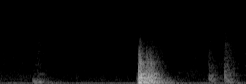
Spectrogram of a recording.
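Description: A faint knock a little under half a second in, then one loud thump about a second and a half in that dies away over a few tenths of a second.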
